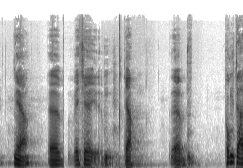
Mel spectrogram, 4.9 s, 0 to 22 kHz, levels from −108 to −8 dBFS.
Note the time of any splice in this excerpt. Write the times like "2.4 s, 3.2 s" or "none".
1.3 s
